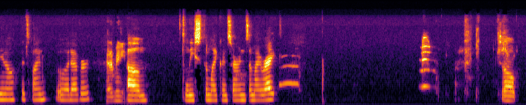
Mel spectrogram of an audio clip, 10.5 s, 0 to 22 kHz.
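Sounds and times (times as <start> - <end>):
speech: 0.0 - 3.0, 3.6 - 5.7, 9.5 - 10.4
cat meowing loudly: 5.6 - 6.0, 8.4 - 8.8.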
